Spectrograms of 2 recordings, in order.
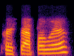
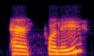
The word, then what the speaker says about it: Persepolis: favorite is probably americans i think pronounce it persepolis but it's paris police and it's um by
